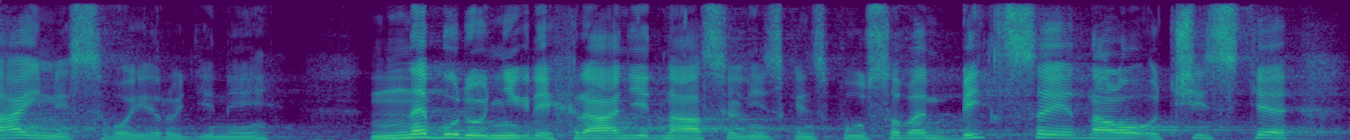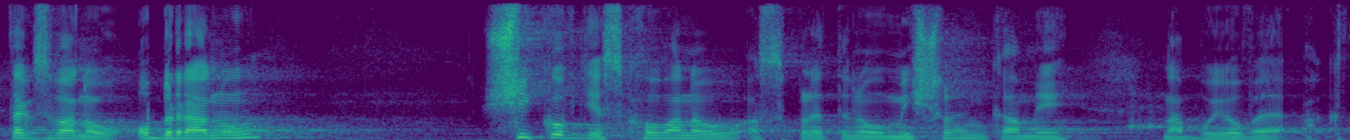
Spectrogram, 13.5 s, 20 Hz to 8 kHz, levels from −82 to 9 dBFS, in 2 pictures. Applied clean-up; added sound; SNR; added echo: none; none; none; none.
